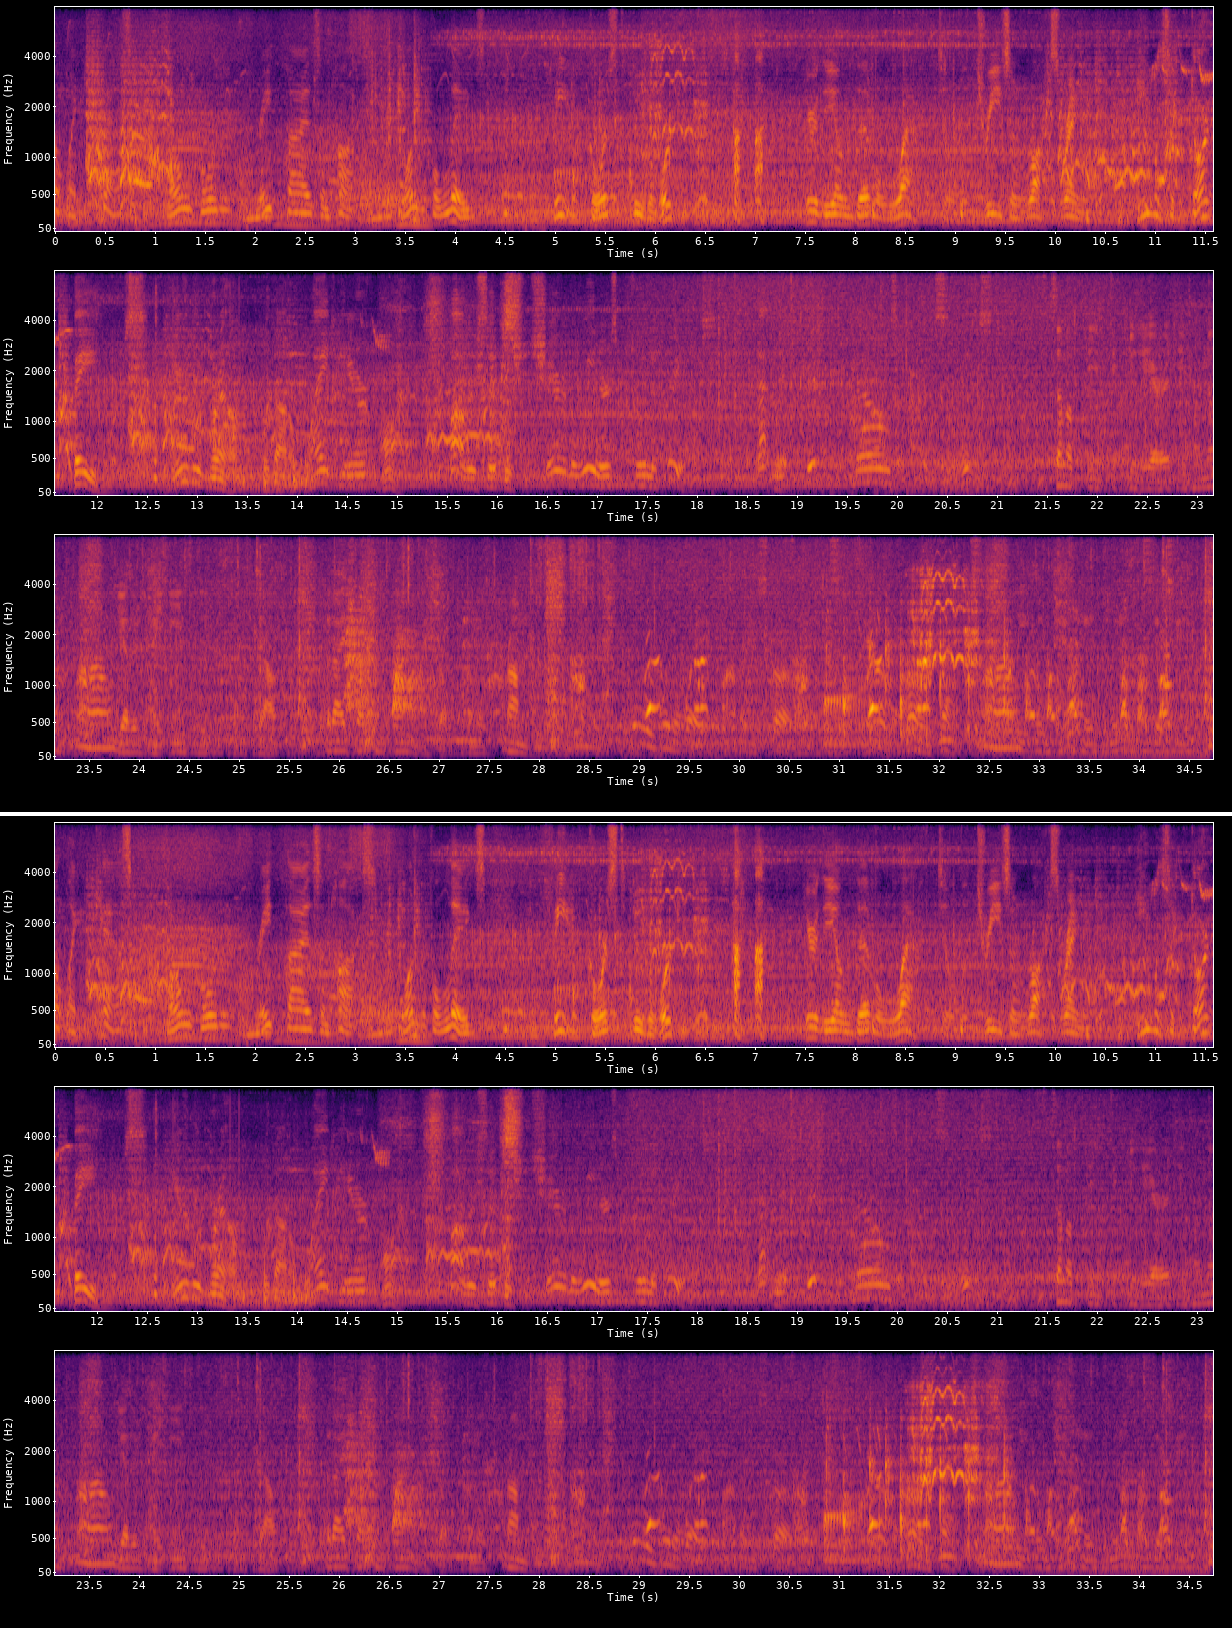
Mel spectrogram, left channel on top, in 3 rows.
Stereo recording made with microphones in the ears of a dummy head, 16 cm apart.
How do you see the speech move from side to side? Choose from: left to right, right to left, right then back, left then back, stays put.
right to left.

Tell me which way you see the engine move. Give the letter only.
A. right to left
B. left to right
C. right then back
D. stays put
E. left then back
A.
